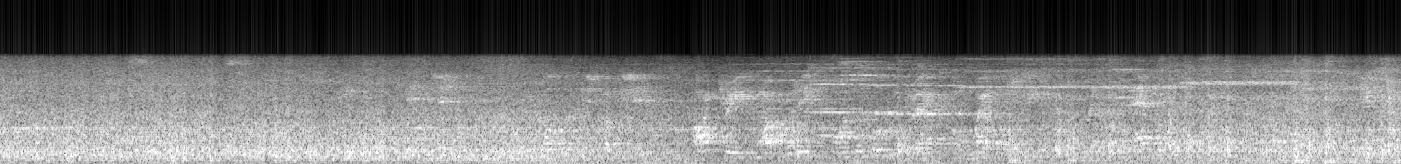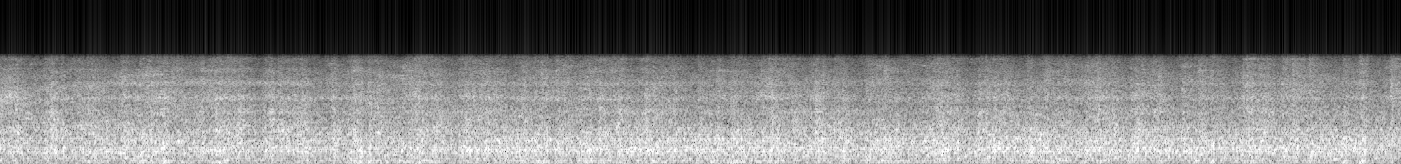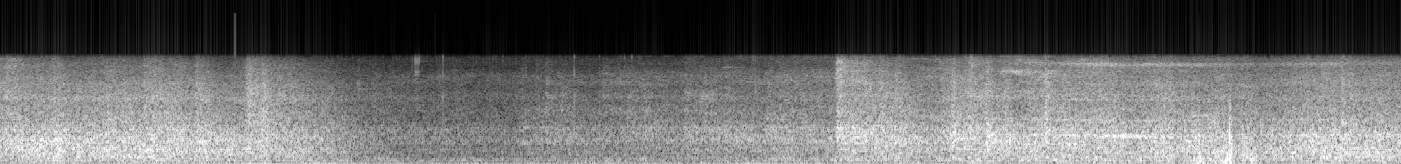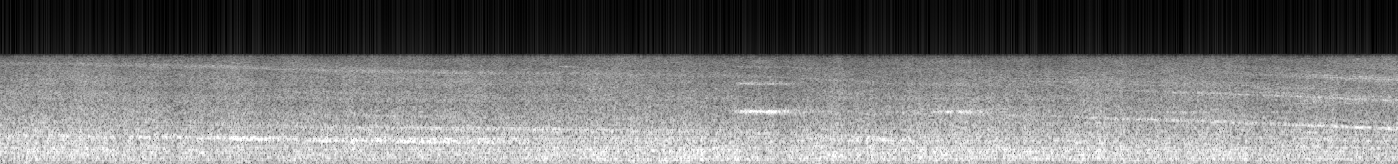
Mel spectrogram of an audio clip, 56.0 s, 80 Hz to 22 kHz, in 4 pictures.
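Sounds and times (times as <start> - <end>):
subway train arriving: 0.0 - 56.0
subway train passing: 0.0 - 56.0
high wheel squeal: 8.1 - 13.1, 38.0 - 40.4, 49.4 - 50.1.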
